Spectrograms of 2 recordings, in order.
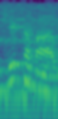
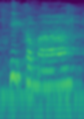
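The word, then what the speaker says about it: jícama: So we don't say jikama. We don't say jalisco, we say halisco and we say hikama.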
